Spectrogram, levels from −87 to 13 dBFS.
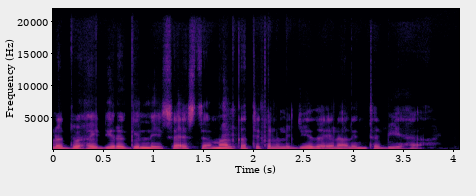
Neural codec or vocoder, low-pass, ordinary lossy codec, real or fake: codec, 44.1 kHz, 7.8 kbps, DAC; none; none; fake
